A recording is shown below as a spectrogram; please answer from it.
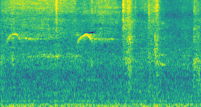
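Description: A small bird chirping twice, short high notes about a second apart, over a low background rumble.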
